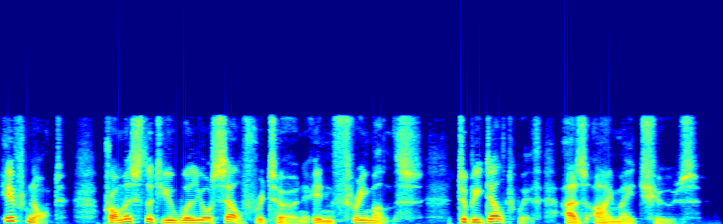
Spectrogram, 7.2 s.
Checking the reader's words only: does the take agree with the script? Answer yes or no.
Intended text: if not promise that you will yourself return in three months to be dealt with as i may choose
yes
